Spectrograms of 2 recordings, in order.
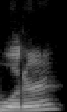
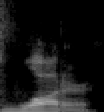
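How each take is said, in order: First: It is said in a Philadelphia accent. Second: It is said in a standard accent. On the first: The speaker calls it wrong. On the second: The speaker calls it right.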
